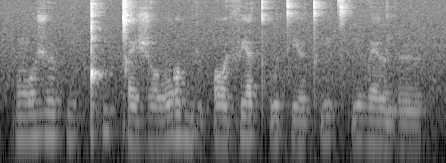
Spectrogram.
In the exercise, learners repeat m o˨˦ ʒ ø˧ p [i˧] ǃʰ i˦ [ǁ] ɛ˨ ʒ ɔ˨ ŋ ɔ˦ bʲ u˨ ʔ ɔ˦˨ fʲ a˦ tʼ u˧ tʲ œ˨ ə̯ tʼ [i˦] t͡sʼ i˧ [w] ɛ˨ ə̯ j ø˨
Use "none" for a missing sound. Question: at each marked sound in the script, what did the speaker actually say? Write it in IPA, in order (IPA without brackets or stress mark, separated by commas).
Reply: i˨, ǀ, i˦˨, ð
